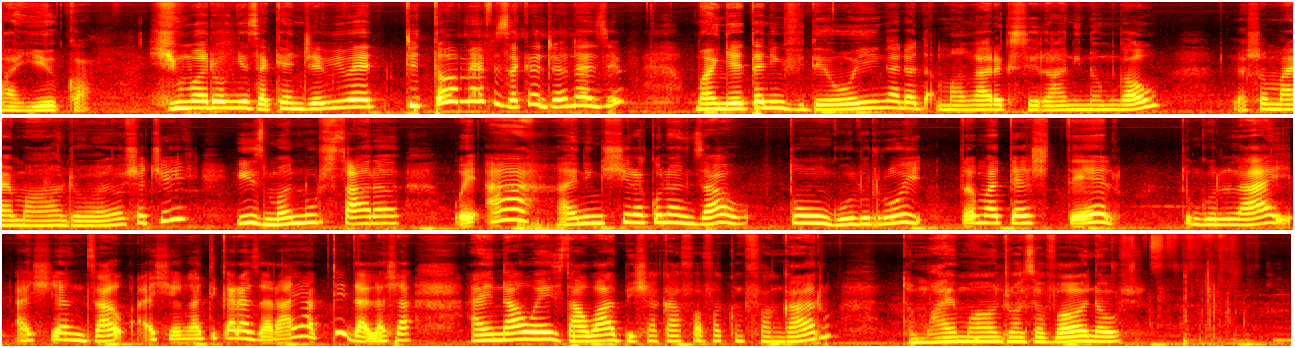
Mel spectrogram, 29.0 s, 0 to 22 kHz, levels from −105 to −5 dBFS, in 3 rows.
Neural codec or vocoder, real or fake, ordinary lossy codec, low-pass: none; real; none; none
